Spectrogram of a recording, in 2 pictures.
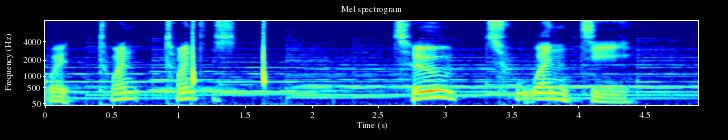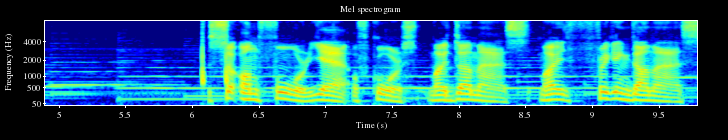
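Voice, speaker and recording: Girl doing a visual novel playthrough, casual n sweary, pitch moves a lot, game music behind. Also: expressive, slow, long pauses. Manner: casual, swears, mutters reactions to herself. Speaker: gaming video host. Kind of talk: visual novel let's play, reading dialogue aloud with casual commentary.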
